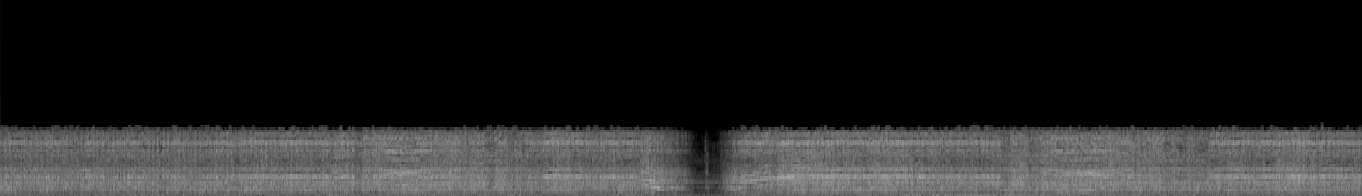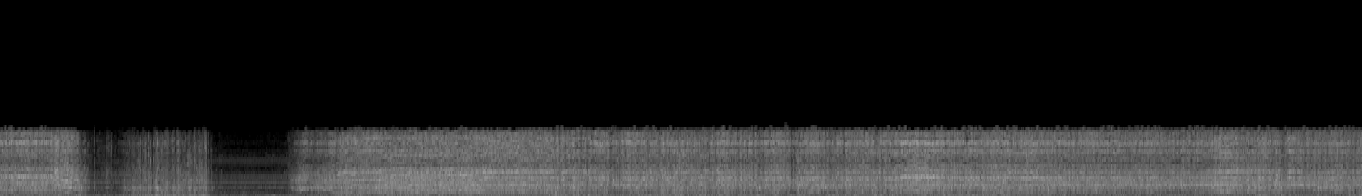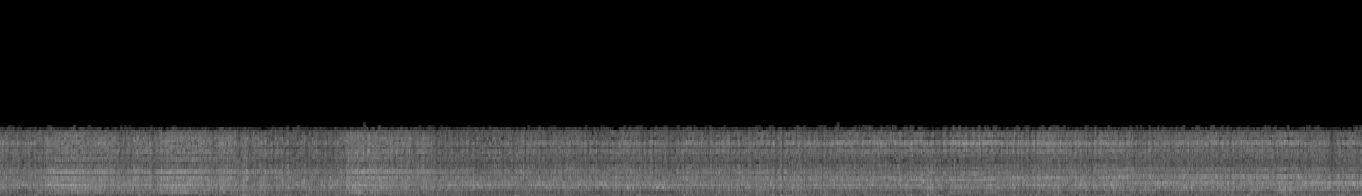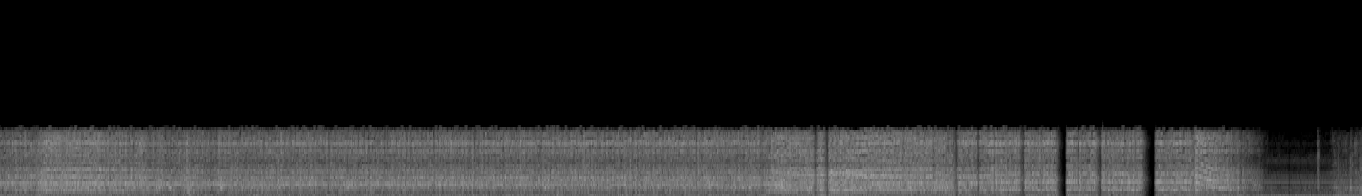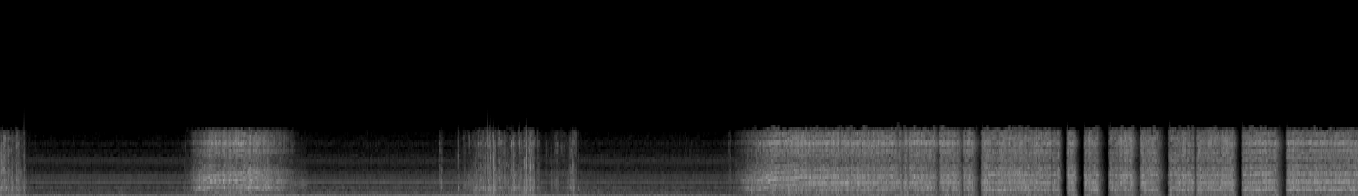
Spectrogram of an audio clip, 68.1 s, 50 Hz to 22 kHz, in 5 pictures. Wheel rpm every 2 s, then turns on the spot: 210, 210, 210, 130, 180, 210, 210, 110, 70, 190, 190, 190, 190, 190, 190, 190, 190, 190, 190, 200, 210, 200, 200, 200, 200, 220, 120, 10, 50, 10, 30, 200, 220, 230.
14-16 54-56 58-60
